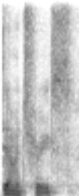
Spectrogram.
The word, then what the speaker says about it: Dimitrescu: It's Demetrice. Demetriscu. No, the U is silent. Demetrice. Yes.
